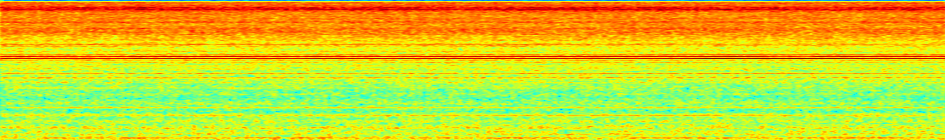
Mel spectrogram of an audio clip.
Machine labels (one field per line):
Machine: pump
